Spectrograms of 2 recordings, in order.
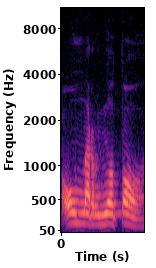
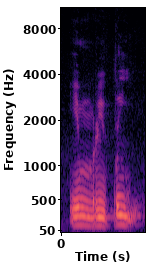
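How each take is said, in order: First: It starts with u and ends in yoto. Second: It starts with i and ends in ti. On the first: The speaker calls it wrong. "lo kan sudah beda" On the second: The speaker calls it right. "Ada kitab namanya Imriti"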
